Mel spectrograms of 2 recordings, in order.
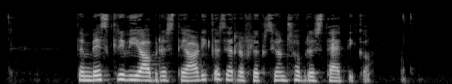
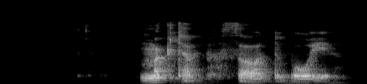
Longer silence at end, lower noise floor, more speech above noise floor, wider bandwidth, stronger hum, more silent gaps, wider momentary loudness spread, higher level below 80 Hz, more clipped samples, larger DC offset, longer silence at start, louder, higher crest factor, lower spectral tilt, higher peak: first, 0.5 s vs 0.3 s; second, -64 dBFS vs -84 dBFS; second, 44 dB vs 62 dB; first, 11.5 kHz vs 7.8 kHz; neither; neither; about the same, 13 LU vs 11 LU; about the same, -60 dBFS vs -64 dBFS; neither; neither; second, 0.8 s vs 1.4 s; first, -20 LUFS vs -23 LUFS; about the same, 18 dB vs 20 dB; about the same, -5 dB/octave vs -5 dB/octave; about the same, -4 dBFS vs -4 dBFS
